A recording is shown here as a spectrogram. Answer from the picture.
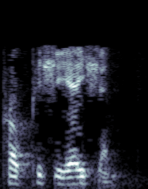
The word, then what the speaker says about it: propitiation: When I was a little boy, I was taught to pronounce it propitiation.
